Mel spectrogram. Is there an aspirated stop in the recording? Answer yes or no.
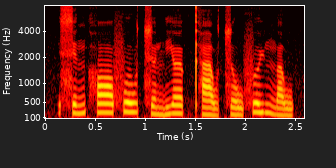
yes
